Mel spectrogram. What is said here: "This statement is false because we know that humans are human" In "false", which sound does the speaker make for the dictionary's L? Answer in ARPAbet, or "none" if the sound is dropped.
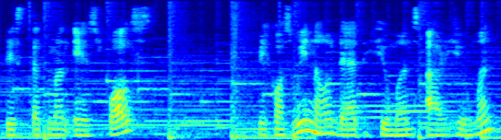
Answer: L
